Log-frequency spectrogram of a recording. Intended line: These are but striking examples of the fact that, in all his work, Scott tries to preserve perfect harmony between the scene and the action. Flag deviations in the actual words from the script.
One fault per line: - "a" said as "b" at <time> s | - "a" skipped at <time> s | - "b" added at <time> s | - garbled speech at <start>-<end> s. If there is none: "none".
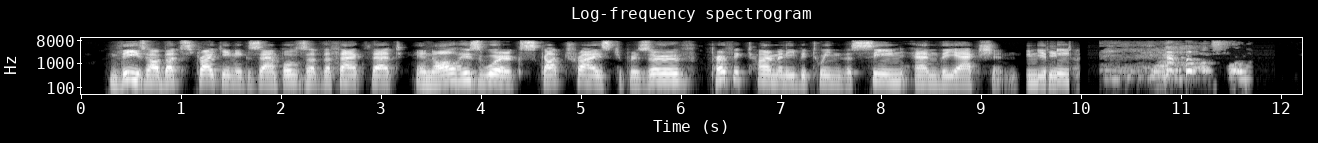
- garbled speech at 9.4-10.0 s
